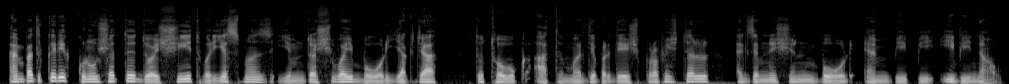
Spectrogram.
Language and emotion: Kashmiri, neutral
